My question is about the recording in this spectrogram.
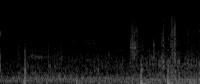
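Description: Faint footsteps and shoe scuffs on an asphalt court, with a few light taps in the second half, over a low steady hum.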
